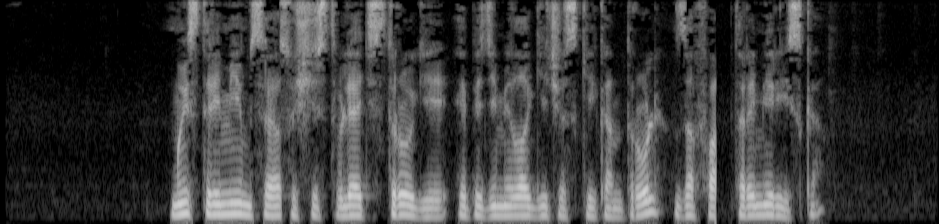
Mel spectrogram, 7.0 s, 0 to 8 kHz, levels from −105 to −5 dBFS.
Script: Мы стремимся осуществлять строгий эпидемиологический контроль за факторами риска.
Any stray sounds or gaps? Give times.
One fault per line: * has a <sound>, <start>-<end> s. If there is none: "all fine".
* has a dropout, 5.4-5.5 s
